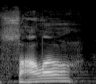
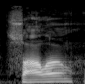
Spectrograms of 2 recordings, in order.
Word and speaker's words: psallo: That word sing is the Greek word solo. We might spell that P-S-A-L-L-O or L-L-O-W, solo, the P is silent.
